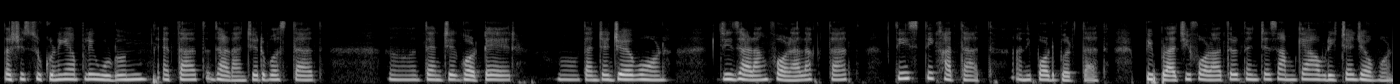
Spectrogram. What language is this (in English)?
Konkani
